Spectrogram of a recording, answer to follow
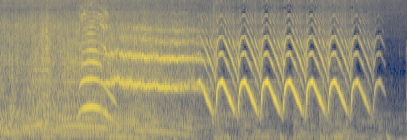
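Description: Cartoon sound effects: a pitched sound sliding steadily downward with a brief whistling swoop, then about three seconds in a fast police-siren yelp, its pitch rising and falling about three times a second, which cuts off just before the end.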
